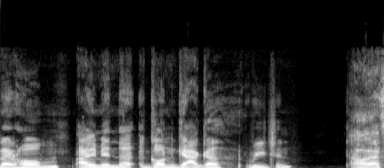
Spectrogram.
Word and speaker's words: Gongaga: I'm in the Gongaga region.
